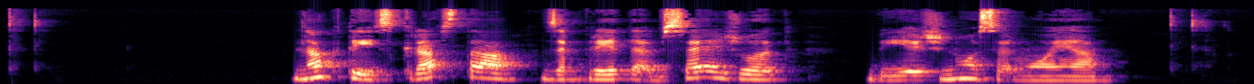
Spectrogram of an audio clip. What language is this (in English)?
Latvian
